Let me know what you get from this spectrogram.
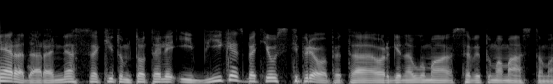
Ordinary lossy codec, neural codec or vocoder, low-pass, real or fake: MP3, 48 kbps; none; 5.4 kHz; real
